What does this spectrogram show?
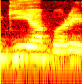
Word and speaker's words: Guillain-Barré: So the Guillain-Barré syndrome, yes, that is how it is pronounced.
